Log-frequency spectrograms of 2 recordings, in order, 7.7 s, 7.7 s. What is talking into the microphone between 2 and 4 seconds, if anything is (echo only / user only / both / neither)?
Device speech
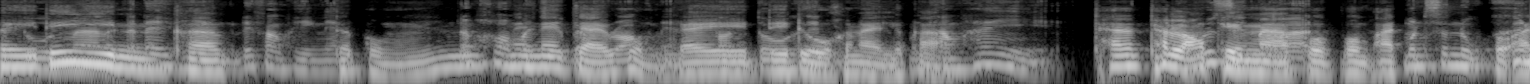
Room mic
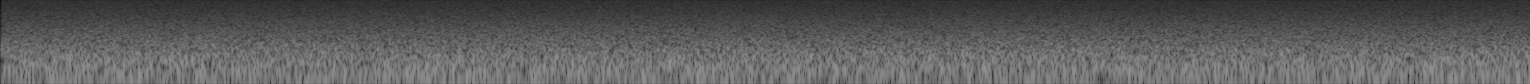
neither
